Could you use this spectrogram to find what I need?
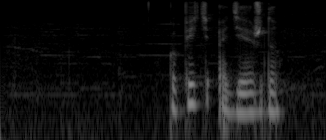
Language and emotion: Russian, neutral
